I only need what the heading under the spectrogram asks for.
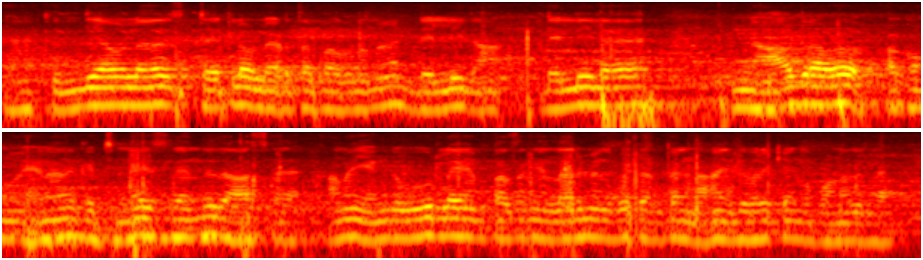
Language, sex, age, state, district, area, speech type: Tamil, male, 18-30, Tamil Nadu, Tiruvarur, rural, spontaneous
